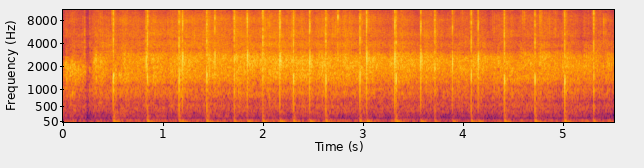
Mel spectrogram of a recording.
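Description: An audience applauds steadily for several seconds, a dense wash of clapping with sharper individual claps popping out above it. Nobody speaks.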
